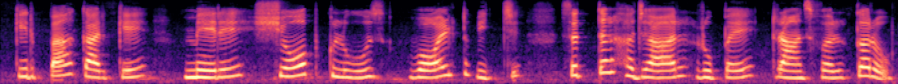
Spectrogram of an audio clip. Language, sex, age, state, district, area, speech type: Punjabi, female, 18-30, Punjab, Rupnagar, urban, read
